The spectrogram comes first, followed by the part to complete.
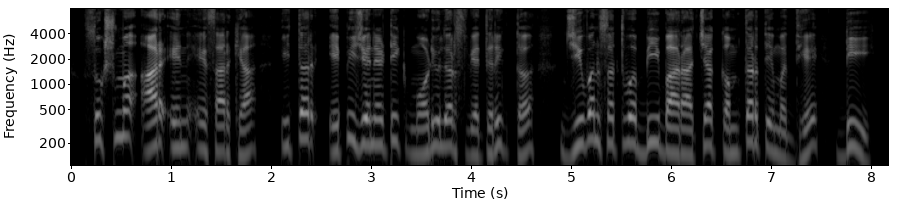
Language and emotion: Marathi, neutral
